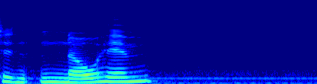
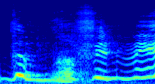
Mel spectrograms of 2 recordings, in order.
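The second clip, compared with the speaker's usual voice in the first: cracking voice; 8 semitones higher, 4 dB louder than usual. Real, not acted. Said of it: "we still got a voice box".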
